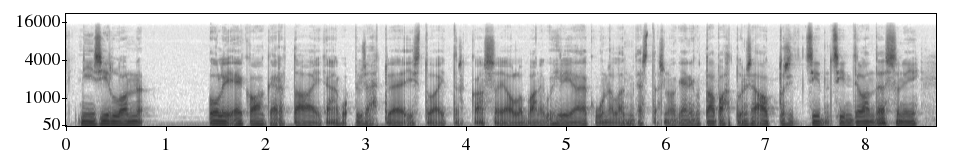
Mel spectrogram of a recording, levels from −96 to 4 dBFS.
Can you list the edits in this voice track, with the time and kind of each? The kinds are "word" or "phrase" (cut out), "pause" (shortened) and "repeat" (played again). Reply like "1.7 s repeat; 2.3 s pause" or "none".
2.8 s word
